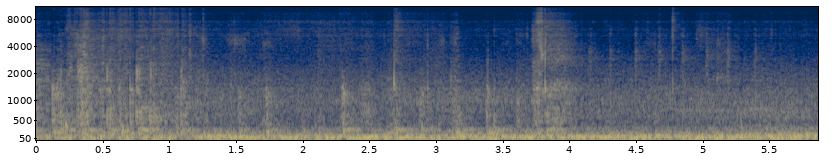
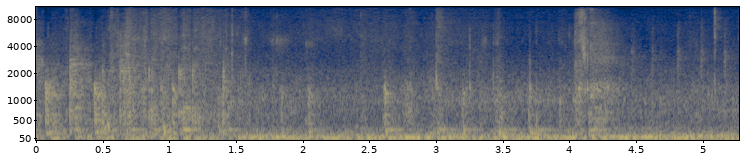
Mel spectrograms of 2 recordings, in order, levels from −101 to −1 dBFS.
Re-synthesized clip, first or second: first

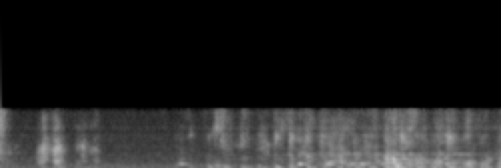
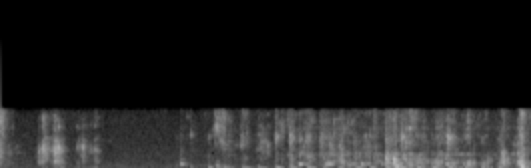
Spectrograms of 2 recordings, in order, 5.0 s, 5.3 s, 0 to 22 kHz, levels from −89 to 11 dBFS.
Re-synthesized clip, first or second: first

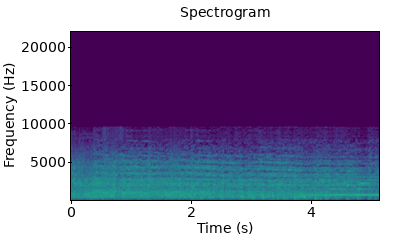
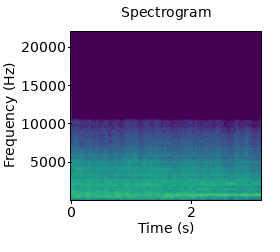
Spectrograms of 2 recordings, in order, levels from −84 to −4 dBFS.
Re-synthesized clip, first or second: second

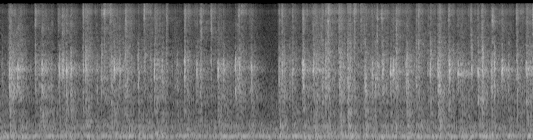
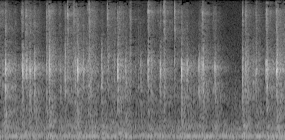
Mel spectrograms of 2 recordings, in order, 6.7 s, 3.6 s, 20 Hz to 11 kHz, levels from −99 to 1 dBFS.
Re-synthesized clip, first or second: first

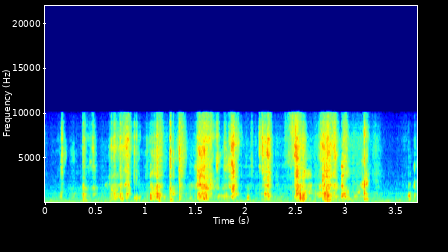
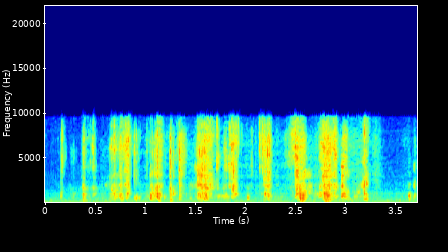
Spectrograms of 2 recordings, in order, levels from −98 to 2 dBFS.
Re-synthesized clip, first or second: first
